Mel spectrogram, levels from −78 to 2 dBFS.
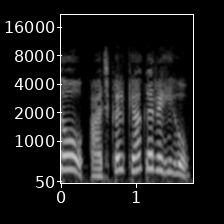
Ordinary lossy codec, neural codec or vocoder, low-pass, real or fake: AAC, 32 kbps; none; 9.9 kHz; real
